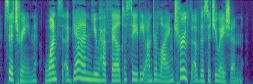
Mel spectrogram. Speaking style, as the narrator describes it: snapped Carnelian

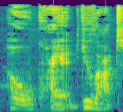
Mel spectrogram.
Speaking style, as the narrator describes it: Nora hissed

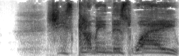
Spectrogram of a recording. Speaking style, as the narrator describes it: whispered Nanny Piggins

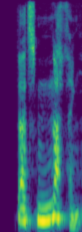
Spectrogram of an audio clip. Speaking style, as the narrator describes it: laughed the artichoke

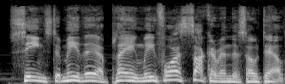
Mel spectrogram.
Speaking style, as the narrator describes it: he cried

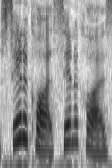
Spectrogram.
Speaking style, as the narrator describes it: She yelled

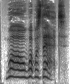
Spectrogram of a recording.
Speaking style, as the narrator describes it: Eric cried in astonishment

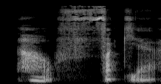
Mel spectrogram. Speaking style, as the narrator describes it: muttered

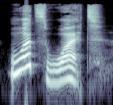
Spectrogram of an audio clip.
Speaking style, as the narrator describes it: snarled Suyatar

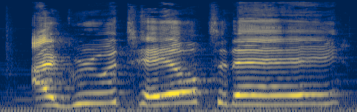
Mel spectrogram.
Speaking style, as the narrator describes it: he'll shout

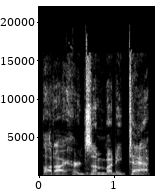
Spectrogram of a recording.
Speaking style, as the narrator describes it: he said, with a shamefaced laugh

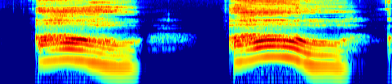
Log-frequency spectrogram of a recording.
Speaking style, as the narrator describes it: Colin cried out in delight

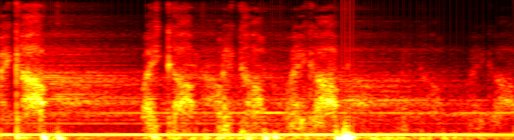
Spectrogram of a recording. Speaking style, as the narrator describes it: whispered

